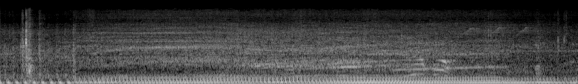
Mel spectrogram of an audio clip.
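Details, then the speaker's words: Bajaj Pulsar 125 after draining fuel from the line (owner suspects fuel was the cause of stalling): a few firing pulses, then smooth steady thump with no stumbling or stalling; running normally, problem solved. "আৰু finally guys আমাৰ বাইকৰ problem পুৰা solve হৈ গ'লগে এতিয়া বাৰু ধুনীয়াকৈ চলাই গৈ চাইছিলো প্ৰবলেম বাৰু একো কৰা নাই"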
